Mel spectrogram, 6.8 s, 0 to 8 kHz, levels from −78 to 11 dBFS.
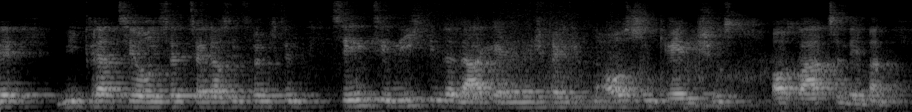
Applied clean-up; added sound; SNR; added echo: neural separator model SepFormer DNS4.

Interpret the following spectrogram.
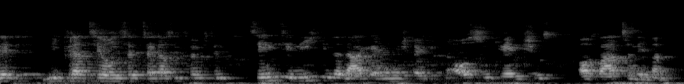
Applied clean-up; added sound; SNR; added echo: classical method WPE with log-MMSE.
